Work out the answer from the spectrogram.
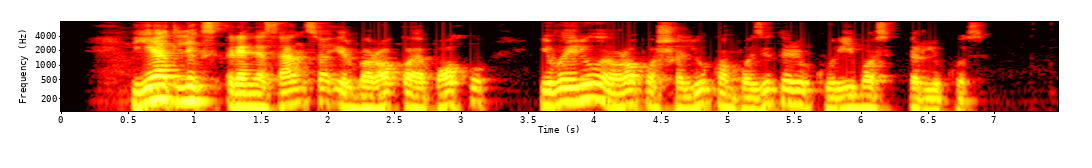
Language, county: Lithuanian, Vilnius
